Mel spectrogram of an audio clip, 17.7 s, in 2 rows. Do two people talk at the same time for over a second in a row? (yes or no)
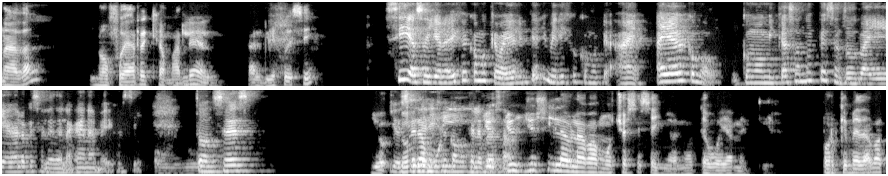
yes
